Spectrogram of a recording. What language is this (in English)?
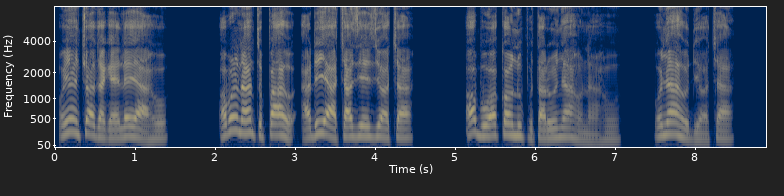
Igbo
